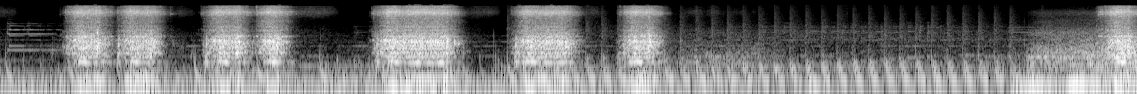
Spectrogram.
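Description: A sewing machine stitches a shirt's button placket in several short, loud whirring bursts separated by pauses, then runs in a longer, steadier stretch of rapid stitching.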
